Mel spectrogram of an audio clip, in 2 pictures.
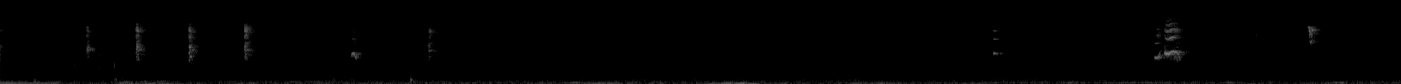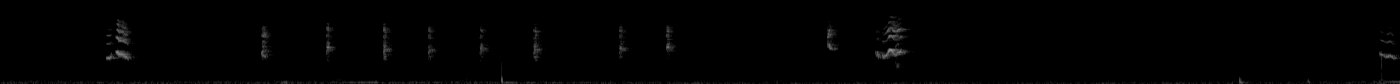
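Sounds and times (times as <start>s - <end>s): cockatiel clicking: 0.0s - 2.6s, 16.6s - 19.5s, 20.2s - 20.8s.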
